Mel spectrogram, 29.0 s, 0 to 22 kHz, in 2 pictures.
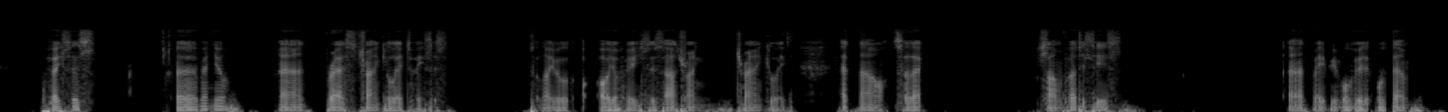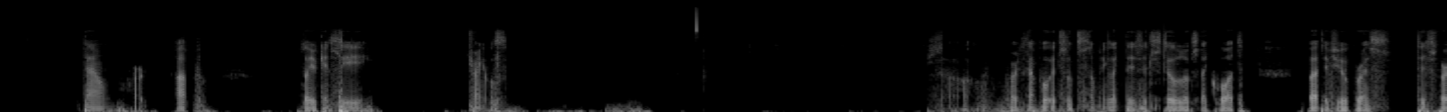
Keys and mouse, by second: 11.7 z, 12.0 z, 12.2 Tab, 13.1 Tab, 16.2 g, 17.0 Tab, 19.5 KP_3, 19.9 KP_2, 20.8 KP_3, 20.9 KP_1, 22.9 Tab, 24.6 Tab, 27.4 Tab.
